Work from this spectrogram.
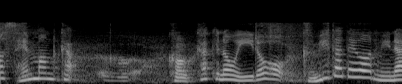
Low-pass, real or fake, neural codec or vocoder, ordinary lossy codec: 7.2 kHz; fake; codec, 16 kHz, 0.5 kbps, X-Codec, WavLM features, trained on Multilingual LibriSpeech; none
